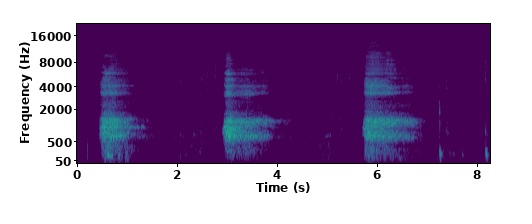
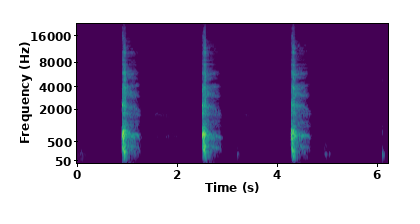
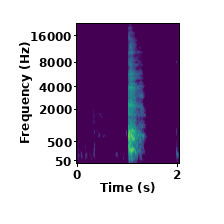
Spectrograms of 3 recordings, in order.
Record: exhalation_length: 8.3 s
exhalation_amplitude: 6476
exhalation_signal_mean_std_ratio: 0.45
three_cough_length: 6.2 s
three_cough_amplitude: 32768
three_cough_signal_mean_std_ratio: 0.2
cough_length: 2.0 s
cough_amplitude: 32768
cough_signal_mean_std_ratio: 0.24
survey_phase: beta (2021-08-13 to 2022-03-07)
age: 45-64
gender: Female
wearing_mask: 'No'
symptom_none: true
smoker_status: Never smoked
respiratory_condition_asthma: false
respiratory_condition_other: false
recruitment_source: REACT
submission_delay: 2 days
covid_test_result: Negative
covid_test_method: RT-qPCR
influenza_a_test_result: Negative
influenza_b_test_result: Negative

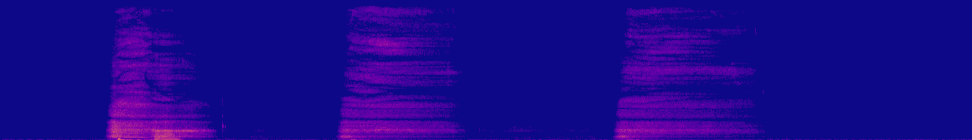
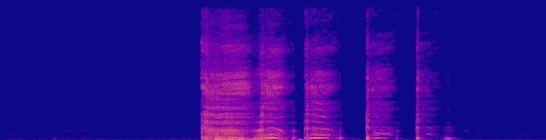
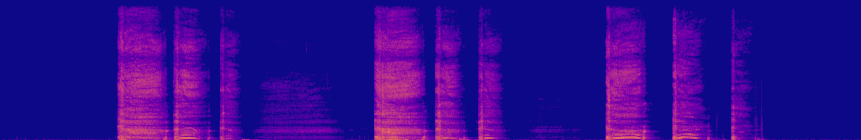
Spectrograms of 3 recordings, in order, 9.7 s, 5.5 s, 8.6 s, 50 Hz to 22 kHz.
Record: exhalation_length: 9.7 s
exhalation_amplitude: 2727
exhalation_signal_mean_std_ratio: 0.36
cough_length: 5.5 s
cough_amplitude: 11797
cough_signal_mean_std_ratio: 0.34
three_cough_length: 8.6 s
three_cough_amplitude: 8031
three_cough_signal_mean_std_ratio: 0.45
survey_phase: beta (2021-08-13 to 2022-03-07)
age: 45-64
gender: Female
wearing_mask: 'No'
symptom_cough_any: true
symptom_runny_or_blocked_nose: true
symptom_fatigue: true
symptom_change_to_sense_of_smell_or_taste: true
symptom_loss_of_taste: true
symptom_onset: 6 days
smoker_status: Ex-smoker
respiratory_condition_asthma: false
respiratory_condition_other: false
recruitment_source: Test and Trace
submission_delay: 2 days
covid_test_result: Positive
covid_test_method: RT-qPCR
covid_ct_value: 18.1
covid_ct_gene: ORF1ab gene
covid_ct_mean: 18.4
covid_viral_load: 950000 copies/ml
covid_viral_load_category: Low viral load (10K-1M copies/ml)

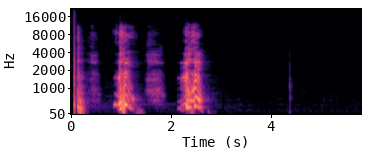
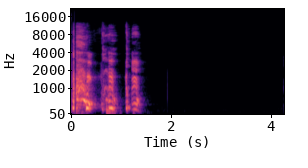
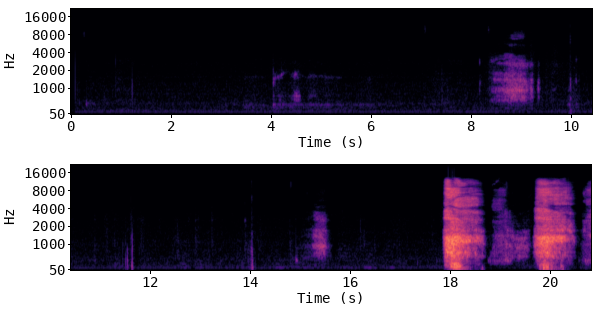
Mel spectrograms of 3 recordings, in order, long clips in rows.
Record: three_cough_length: 5.8 s
three_cough_amplitude: 32583
three_cough_signal_mean_std_ratio: 0.29
cough_length: 4.3 s
cough_amplitude: 25848
cough_signal_mean_std_ratio: 0.32
exhalation_length: 20.8 s
exhalation_amplitude: 29810
exhalation_signal_mean_std_ratio: 0.2
survey_phase: beta (2021-08-13 to 2022-03-07)
age: 65+
gender: Male
wearing_mask: 'No'
symptom_none: true
smoker_status: Never smoked
respiratory_condition_asthma: false
respiratory_condition_other: false
recruitment_source: REACT
submission_delay: 61 days
covid_test_result: Negative
covid_test_method: RT-qPCR
influenza_a_test_result: Negative
influenza_b_test_result: Negative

